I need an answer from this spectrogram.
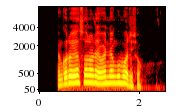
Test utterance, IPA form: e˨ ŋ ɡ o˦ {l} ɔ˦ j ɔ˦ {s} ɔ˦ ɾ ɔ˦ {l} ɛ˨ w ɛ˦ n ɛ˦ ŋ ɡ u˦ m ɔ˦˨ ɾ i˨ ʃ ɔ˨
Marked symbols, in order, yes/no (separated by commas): no, yes, no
